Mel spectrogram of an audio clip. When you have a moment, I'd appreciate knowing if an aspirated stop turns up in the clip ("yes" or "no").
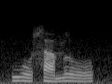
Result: no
